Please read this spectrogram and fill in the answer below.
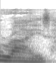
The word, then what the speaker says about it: rise: 单词尾部的 se 读成浊音的 z， because 或 because tomorrow the sun will rise，还是会升起的。 rise 这个词尾部的 se 也是读浊音 rise，我们要区分开这个词和另外一个 raise raise，那个词是双元音的 a，这个词是双元音 i， rise 和 raise。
